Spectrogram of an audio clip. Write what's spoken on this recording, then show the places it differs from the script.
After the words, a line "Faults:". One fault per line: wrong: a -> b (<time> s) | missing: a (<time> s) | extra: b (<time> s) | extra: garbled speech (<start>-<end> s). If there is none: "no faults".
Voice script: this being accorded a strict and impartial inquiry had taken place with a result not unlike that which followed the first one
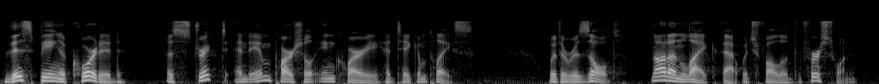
this being accorded a strict and impartial inquiry had taken place with a result not unlike that which followed the first one
Faults:
no faults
